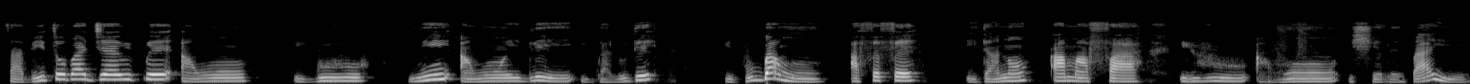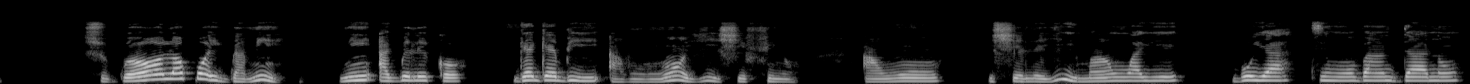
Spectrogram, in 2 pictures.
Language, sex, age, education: Yoruba, female, 30-45, tertiary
